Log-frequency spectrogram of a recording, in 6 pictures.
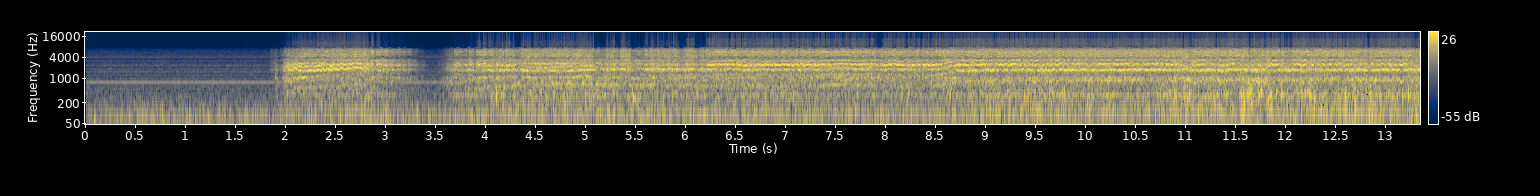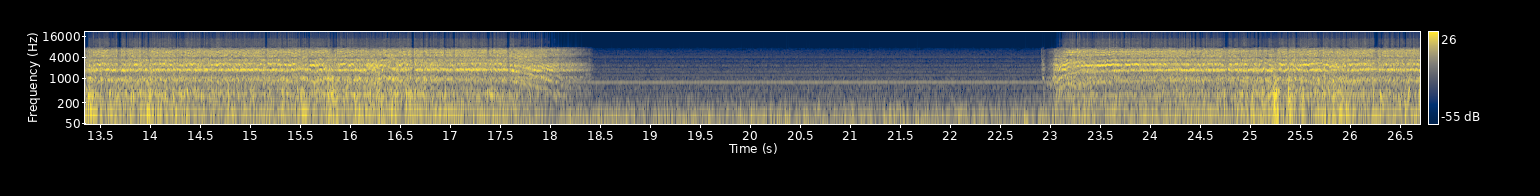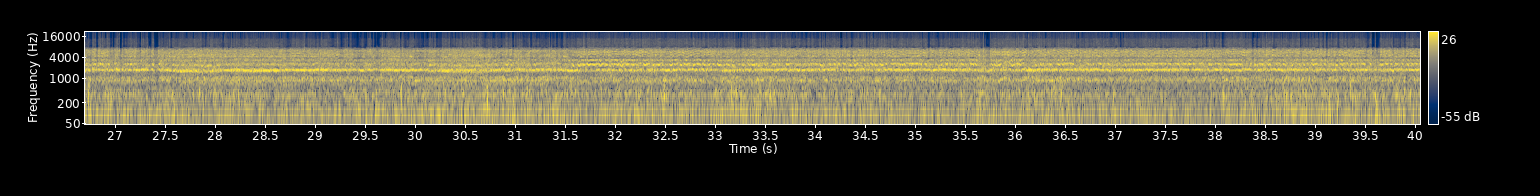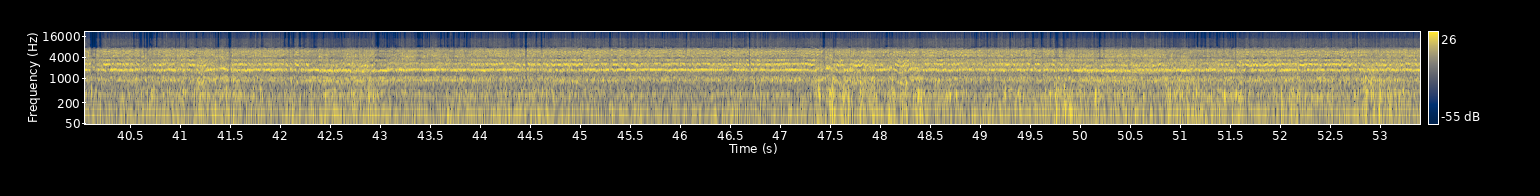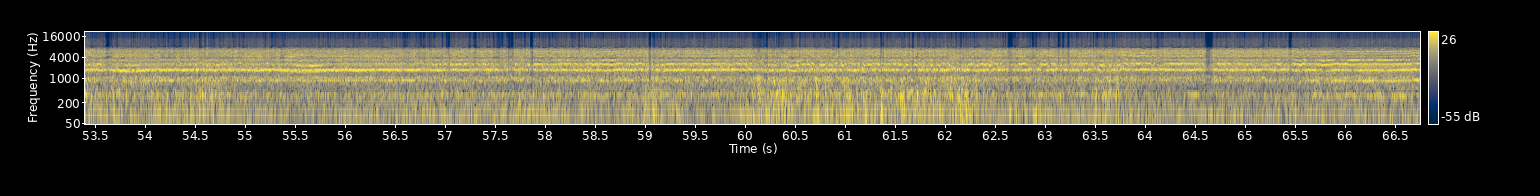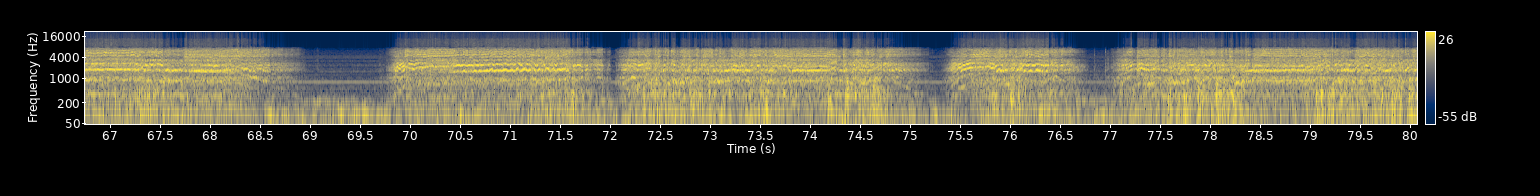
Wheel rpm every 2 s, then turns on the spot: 0, 70, 150, 160, 200, 230, 230, 230, 200, 0, 0, 80, 230, 230, 230, 220, 230, 230, 230, 230, 230, 230, 230, 230, 230, 220, 220, 230, 230, 230, 230, 230, 230, 220, 60, 150, 170, 130, 120, 200.
none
